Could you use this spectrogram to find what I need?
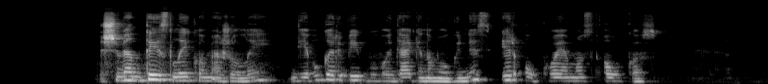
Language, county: Lithuanian, Vilnius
